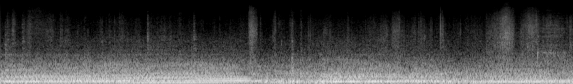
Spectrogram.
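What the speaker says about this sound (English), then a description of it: "that was a little sort of acceleration in 4th gear there" Ford Fiesta ST hot hatch pulling in fourth gear, a loud, steady engine drone that rises in pitch, dips briefly at a shift-like break, then resumes climbing, heard close from inside the car with no talking.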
